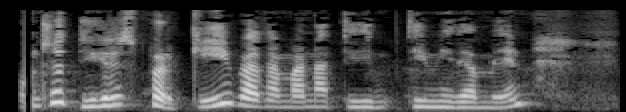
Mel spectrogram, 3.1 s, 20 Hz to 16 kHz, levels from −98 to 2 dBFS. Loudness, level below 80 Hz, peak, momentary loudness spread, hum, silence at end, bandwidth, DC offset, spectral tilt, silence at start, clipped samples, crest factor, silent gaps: -21 LUFS; -70 dBFS; 0 dBFS; 10 LU; none; 0.3 s; 11.5 kHz; under 0.1%; -4 dB/octave; 0.1 s; under 0.1%; 22 dB; none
